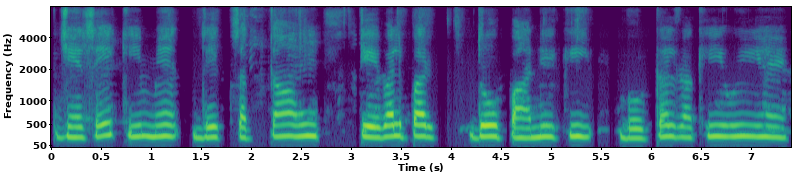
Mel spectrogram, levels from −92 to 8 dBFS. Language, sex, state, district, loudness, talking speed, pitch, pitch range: Hindi, male, Madhya Pradesh, Bhopal, -16 LUFS, 120 wpm, 235 Hz, 220-240 Hz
